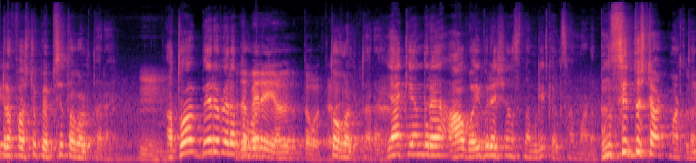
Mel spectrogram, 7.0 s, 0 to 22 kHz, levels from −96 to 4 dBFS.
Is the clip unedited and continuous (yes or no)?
no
